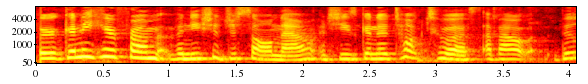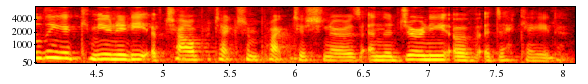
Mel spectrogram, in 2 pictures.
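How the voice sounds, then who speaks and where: Higher-voiced woman hosting before an audience, noisy recording. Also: expressive, a little fast, hardly any pauses, a little mellow. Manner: addressing an audience, appreciative. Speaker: event host introducing speakers. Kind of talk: event introduction.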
